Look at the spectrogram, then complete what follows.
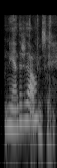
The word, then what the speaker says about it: Neanderthal: Neanderthal.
